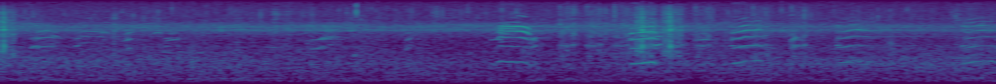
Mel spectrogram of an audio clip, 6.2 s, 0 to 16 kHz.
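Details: Filmed on 17 August 2013, a black-winged stilt utters a loose series of nasal, goose-like kek notes, some slightly rising, scattered irregularly amid a steady outdoor hiss.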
